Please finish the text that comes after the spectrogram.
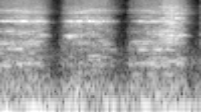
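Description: A knife blade being drawn across a low-grit sharpening stone while sharpening a Hinderer knife, a close steady abrasive rasp in three strokes with brief pauses between them.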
